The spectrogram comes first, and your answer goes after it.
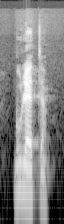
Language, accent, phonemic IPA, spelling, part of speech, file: French, France, /bu.lɛt/, boulette, noun, LL-Q150 (fra)-boulette.wav
- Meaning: 1. small ball 2. meatball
